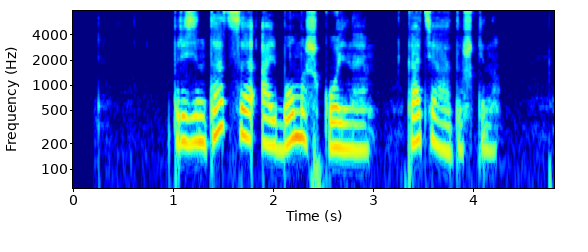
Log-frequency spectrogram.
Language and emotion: Russian, neutral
